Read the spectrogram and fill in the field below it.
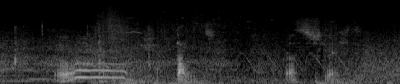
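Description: A car crashes with a loud metallic smash.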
